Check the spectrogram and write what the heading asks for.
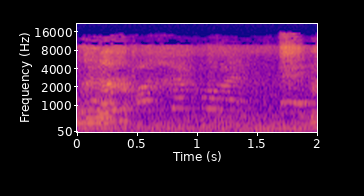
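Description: A child's high-pitched voice in the background, in short stretches of unclear sound, over a low steady hum.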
